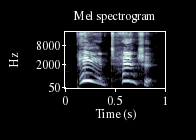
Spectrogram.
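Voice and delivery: very high, loud yell; frantic piglet shriek; screaming. A narrator's reading. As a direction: scream for someone's attention. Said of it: "screamed Wilbur".

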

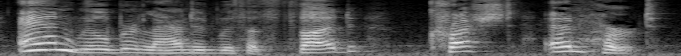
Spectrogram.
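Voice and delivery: ordinary delivery

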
